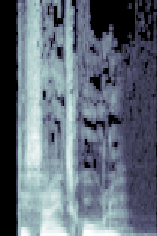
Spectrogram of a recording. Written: designskole

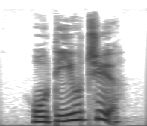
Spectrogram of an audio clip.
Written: rodeotyr

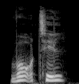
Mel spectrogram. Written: hvortil

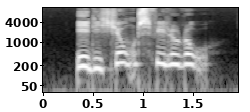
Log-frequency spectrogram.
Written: editionsfilolog

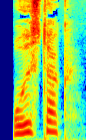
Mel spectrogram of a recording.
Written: rodstok

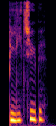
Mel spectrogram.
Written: biltype

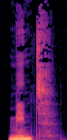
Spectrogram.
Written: mint

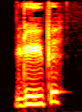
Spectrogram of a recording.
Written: løbe

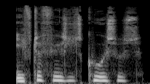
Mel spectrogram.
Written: efterfødselskursus

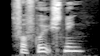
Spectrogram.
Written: forfrysning

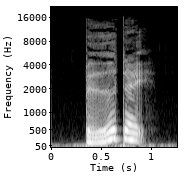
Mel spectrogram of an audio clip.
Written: badedag

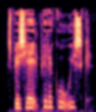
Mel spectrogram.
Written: specialpædagogisk

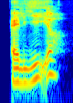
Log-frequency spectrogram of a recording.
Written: alliere

